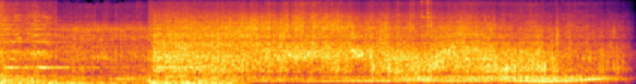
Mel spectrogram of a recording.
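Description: Classic car driven hard round a cone course: engine running under load with loud tyre and road noise, the engine pitch rising near the end.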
